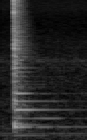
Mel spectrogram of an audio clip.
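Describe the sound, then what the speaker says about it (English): A single low note on a violin's G string, bowed or plucked, starts sharply and sustains as a deep, steady tone, fading gradually. "The largest string on the violin is the G string."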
